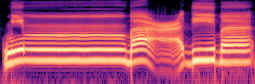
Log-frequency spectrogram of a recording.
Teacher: Jadi cara melafalkan mim sukun ketemu ba, ikhfa syafawi, itu dilafalkan dengan merapatkan kedua bibir, tapi dia gak nekan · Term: al-intibaq ma'a adamil jaz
